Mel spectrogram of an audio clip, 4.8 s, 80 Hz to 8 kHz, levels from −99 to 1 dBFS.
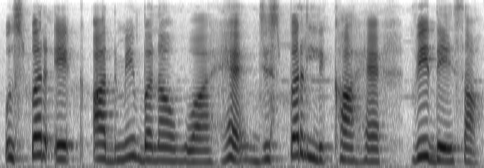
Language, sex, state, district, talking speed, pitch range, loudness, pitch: Hindi, female, Uttar Pradesh, Saharanpur, 150 wpm, 225-265 Hz, -17 LUFS, 240 Hz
